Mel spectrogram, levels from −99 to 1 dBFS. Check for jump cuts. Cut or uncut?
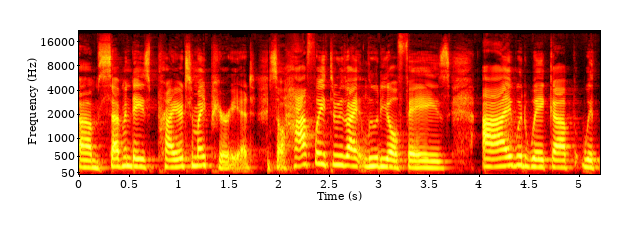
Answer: cut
